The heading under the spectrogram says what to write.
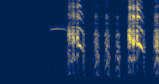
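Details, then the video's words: White partridge calling loudly in a forest in the morning as the sun rises: a thin whistle followed by a burst of harsh, raspy squawking notes in uneven groups, the final notes loudest. "The white partridge makes a loud noise in the morning forest as the sun rises"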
